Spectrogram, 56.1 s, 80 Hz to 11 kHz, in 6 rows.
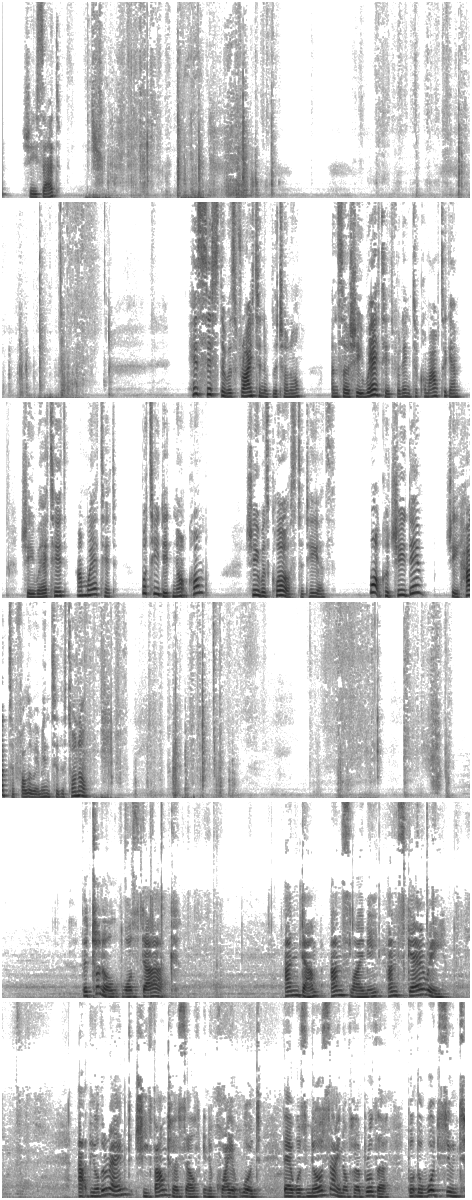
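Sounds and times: paper page rustling: 1.6 - 5.7, 7.1 - 11.5, 29.4 - 33.4, 34.2 - 37.2, 39.8 - 41.9.

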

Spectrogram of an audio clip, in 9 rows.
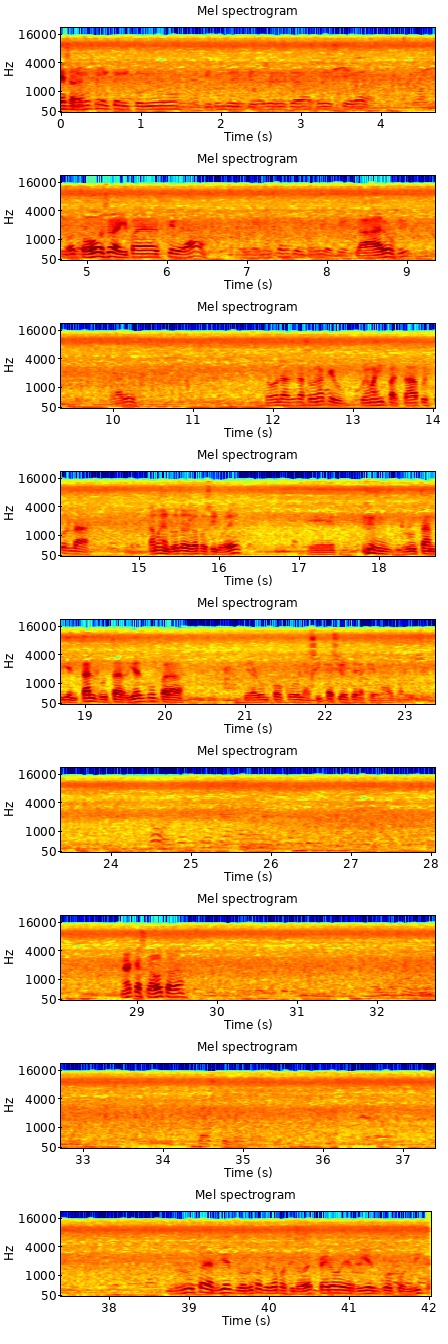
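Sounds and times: waterfall rushing over rocks: 0.0 - 42.0
faint voices: 20.9 - 39.6.

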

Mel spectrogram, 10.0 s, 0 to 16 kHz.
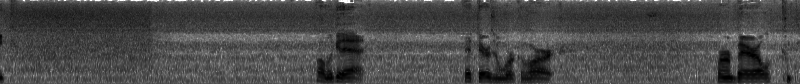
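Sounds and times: even hum and hiss: 0.0 - 10.0.

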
